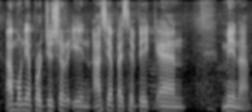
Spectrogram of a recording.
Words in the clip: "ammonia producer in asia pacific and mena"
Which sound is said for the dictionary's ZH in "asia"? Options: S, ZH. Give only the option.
S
